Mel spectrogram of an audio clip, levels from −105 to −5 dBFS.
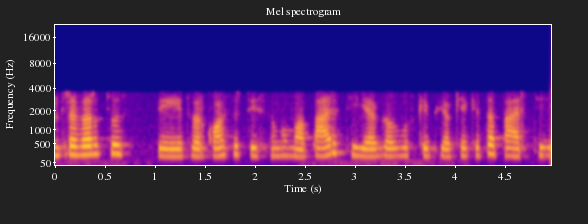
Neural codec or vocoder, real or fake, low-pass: none; real; 3.6 kHz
